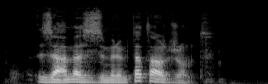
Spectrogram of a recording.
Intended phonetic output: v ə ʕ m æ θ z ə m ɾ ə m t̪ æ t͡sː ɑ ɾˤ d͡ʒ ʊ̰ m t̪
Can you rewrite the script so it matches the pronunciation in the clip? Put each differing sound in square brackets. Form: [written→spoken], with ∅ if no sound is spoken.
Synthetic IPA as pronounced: [v→z] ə ʕ m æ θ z ə m ɾ ə m t̪ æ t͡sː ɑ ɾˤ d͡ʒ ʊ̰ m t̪

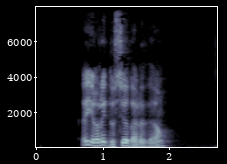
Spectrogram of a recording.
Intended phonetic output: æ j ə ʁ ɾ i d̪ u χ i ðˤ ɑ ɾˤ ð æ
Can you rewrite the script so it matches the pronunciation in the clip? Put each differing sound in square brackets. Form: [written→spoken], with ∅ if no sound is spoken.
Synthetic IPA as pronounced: æ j ə ʁ ɾ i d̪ u [χ→s] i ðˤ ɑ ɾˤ ð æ

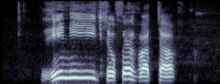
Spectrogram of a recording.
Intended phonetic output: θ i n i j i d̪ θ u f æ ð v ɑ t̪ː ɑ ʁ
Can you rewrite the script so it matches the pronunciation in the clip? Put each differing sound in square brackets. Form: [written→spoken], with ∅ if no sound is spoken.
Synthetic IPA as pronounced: [θ→ð] i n i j i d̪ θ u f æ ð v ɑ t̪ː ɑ ʁ

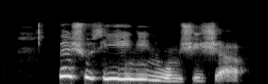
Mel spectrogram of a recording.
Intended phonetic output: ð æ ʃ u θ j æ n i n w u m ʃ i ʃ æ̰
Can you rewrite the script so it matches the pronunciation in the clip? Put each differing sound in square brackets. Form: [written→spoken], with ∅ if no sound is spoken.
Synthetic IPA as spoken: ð æ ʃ u θ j [æ→i] n i n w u m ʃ i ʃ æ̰

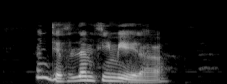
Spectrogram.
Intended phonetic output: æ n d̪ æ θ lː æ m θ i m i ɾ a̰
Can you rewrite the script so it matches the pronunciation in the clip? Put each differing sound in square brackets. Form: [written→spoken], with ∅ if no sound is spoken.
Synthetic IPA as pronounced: æ n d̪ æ θ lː æ m θ i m i ɾ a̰

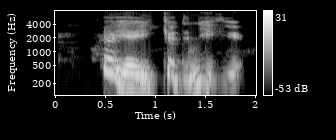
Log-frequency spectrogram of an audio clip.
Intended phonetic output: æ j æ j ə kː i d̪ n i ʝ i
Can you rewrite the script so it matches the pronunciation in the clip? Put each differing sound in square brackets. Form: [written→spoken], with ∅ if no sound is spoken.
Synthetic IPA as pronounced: æ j æ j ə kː [i→æ] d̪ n i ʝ i

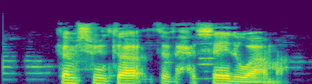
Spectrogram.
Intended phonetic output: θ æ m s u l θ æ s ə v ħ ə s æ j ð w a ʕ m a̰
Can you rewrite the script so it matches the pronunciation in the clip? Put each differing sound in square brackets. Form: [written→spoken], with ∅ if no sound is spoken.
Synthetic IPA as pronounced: θ æ m s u l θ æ [s→θ] ə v ħ ə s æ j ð w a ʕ m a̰

